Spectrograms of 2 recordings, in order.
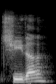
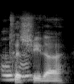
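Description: First: The surname sounds like the animal's name. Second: The surname has three syllables, starting with 'ta'. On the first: The speaker calls it right. "like the animal" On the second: The speaker calls it wrong. "not Tashita"

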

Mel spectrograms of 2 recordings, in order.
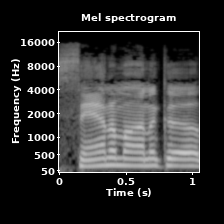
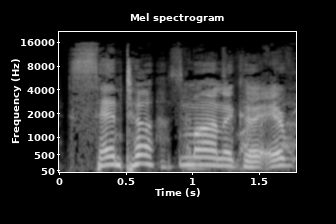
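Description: First: The T in Santa is dropped. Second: The T in Santa is clearly pronounced. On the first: This is how ordinary local people say it. The speaker calls it right. "we all have agreed to not pronounce the T" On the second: This is how the radio announcers say it. The speaker calls it wrong. "And they're"

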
